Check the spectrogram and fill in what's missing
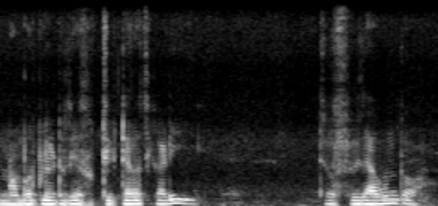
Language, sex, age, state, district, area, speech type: Odia, male, 18-30, Odisha, Jagatsinghpur, rural, spontaneous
